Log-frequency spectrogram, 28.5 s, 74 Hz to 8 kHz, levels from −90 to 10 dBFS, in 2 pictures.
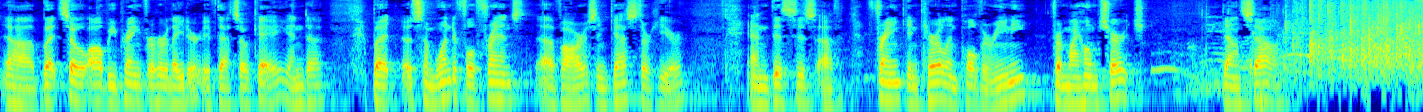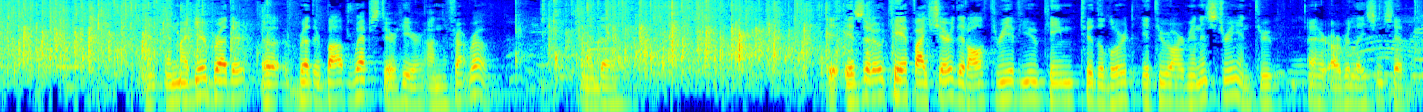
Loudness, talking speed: -24 LUFS, 170 wpm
